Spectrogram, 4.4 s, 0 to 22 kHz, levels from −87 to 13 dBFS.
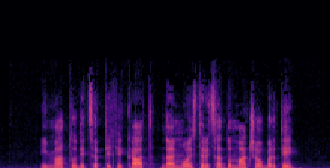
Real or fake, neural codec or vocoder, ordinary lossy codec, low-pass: fake; codec, 44.1 kHz, 2.6 kbps, SNAC; MP3, 64 kbps; 14.4 kHz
